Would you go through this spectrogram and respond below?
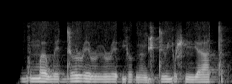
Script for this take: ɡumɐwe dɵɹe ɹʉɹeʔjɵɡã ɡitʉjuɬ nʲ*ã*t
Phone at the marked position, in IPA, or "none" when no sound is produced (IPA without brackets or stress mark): a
